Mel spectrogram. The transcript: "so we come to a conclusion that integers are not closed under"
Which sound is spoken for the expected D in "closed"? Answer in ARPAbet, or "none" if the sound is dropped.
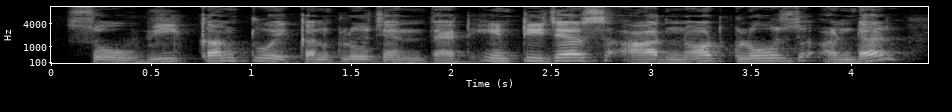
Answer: D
